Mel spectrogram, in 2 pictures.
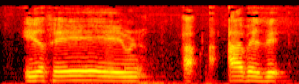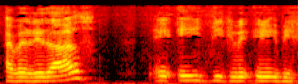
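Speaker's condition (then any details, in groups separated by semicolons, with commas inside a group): Down syndrome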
